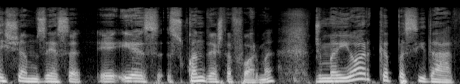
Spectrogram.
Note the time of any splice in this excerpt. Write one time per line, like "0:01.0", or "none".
0:02.1
0:03.2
